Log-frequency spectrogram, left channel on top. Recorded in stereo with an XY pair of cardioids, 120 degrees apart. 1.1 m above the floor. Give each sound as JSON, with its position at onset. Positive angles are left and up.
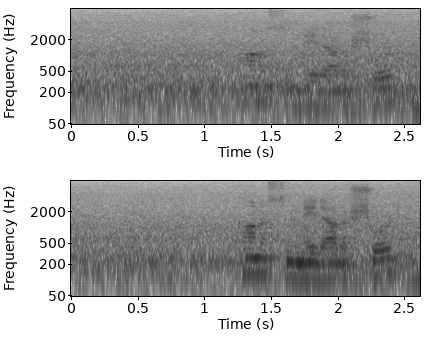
{"t": 1.2, "sound": "a man speaking", "azimuth_deg": -55, "distance_m": 0.9}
